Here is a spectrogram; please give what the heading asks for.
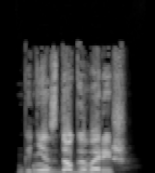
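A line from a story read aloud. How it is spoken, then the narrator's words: Snort. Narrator (Russian): хмыкнула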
